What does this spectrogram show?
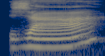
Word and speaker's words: jacaré: Jacaré vai ficar jacaré. Sílaba mais forte da palavra jacaré, ré.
